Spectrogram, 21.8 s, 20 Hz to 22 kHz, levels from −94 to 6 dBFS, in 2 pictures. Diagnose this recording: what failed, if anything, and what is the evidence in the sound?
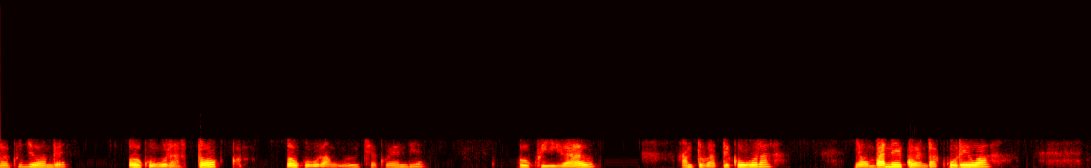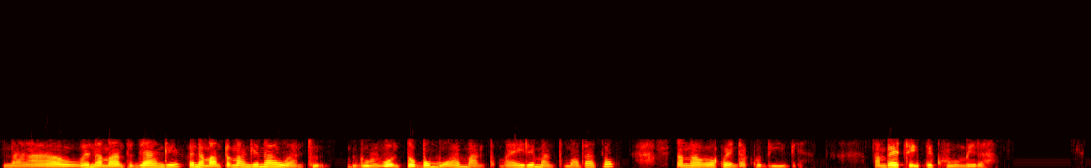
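The codec stage is at fault throughout: this speech has the slightly rough, synthetic texture of G.729, with nothing heard above about 3.7 kHz and little below 300 Hz. The damage is plainly audible. The roughness arises because the decoder rebuilds each 10 ms frame from a vocal tract filter, a pitch predictor and a few pulses, which points to an 8 kbit/s G.729A link. Simple band-limiting alone would narrow the sound without this roughness.

The network stage fails briefly at 14.99 s, where VoIP packet loss is concealed by the speech codec. A gap of about 20 ms, which fits two lost 10 ms frames, is filled by the decoder repeating its last pitch and filter at falling gain. That gives a short buzzy tone or coloured noise that fades, rather than silence or a click. Because each frame builds on the one before, the speech stays weak or distorted for a moment after the packets return, unlike a clean dropout.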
